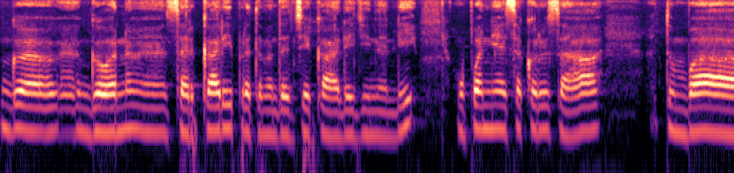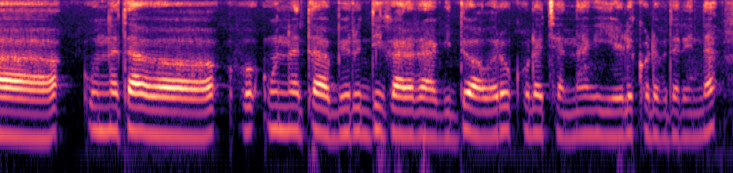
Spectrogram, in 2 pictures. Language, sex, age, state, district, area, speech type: Kannada, male, 18-30, Karnataka, Tumkur, rural, spontaneous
